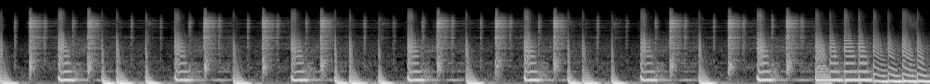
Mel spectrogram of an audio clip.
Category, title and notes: Music > Solo percussion
Sounds made using a Modified TR 606 Drum Machine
